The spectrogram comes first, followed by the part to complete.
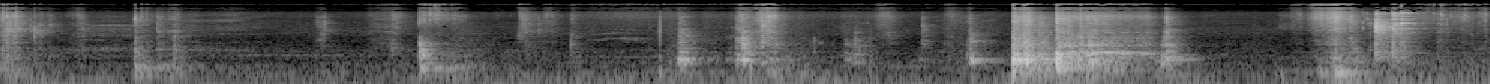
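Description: Kitchen handling noises: scattered light knocks and clunks as things are moved about, then louder rustling in the last third as a plastic bag is handled.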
